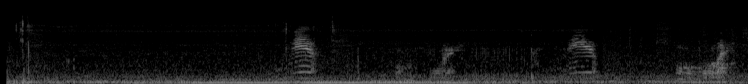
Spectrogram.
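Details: Butters, a pet cat, gives happy meows indoors: short harmonic mews with rising and falling pitch at irregular intervals, over a steady low hum and a faint high electronic tone.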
